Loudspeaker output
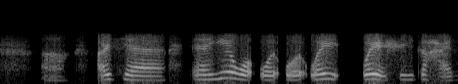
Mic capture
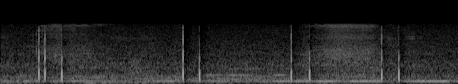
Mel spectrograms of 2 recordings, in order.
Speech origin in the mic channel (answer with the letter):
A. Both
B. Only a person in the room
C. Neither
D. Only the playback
C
